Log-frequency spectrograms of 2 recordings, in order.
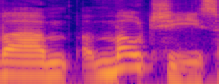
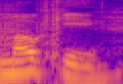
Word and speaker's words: mochi: We got ourselves a couple of mochis. How do you say it? It was mochi. Mochi. Yeah. You kept calling it moki. Did I really? Oh my God, what is moki?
